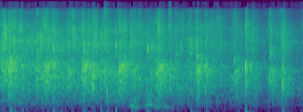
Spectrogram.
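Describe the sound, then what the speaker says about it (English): Audience applause at an agricultural symposium, with distinct claps standing out over a softer crowd wash, moderately distant and fairly quiet, and some voices mixed in. "let's give these people a round of applause"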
